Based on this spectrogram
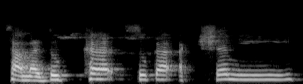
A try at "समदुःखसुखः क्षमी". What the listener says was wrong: सुखः क्षमी not अक्षमी सुखः क्षमी सर्गा should be सुखः क्षमी not सुखः क्षमी important sandhi rule संतुष्टः सततं योगी यतात्मा दृढनिश्चयः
